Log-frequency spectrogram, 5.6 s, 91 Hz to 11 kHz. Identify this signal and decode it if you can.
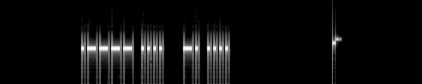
Morse code, heard as a keyed tone, about 32 wpm, 700 Hz. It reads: 1H NH
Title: Winter Field Day Exchanges 30wpm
